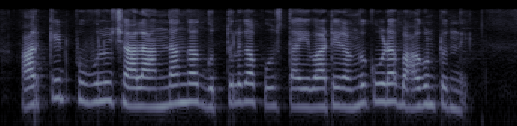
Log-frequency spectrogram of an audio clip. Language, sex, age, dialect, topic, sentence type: Telugu, male, 31-35, Telangana, agriculture, statement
